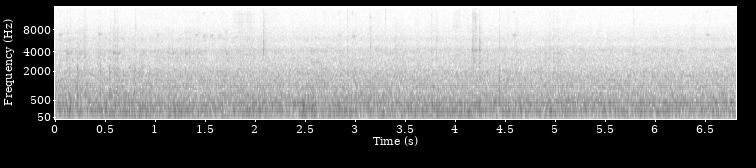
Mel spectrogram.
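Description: Train running at speed, heard from inside the carriage: steady running noise with a faint low hum and a few light ticks.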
